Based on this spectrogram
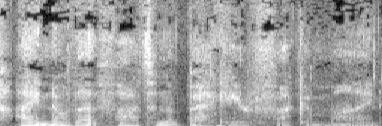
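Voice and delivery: breathy whispered taunt; seductive whisper. Acted. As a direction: whisper it close and teasing. Whispers intimate roleplay lines.

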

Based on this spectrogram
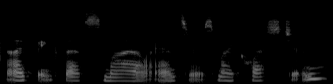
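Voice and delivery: low, hushed afterglow whisper; soft whisper. Acted. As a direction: murmur close and tender.

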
